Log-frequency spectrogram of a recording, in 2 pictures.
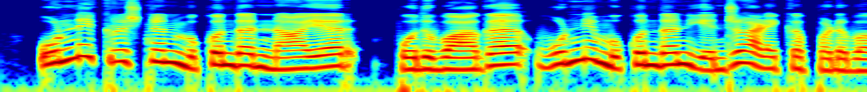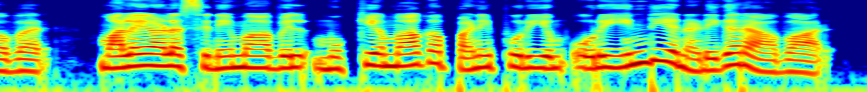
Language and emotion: Tamil, neutral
